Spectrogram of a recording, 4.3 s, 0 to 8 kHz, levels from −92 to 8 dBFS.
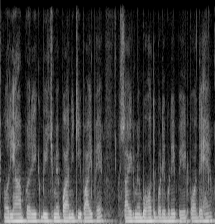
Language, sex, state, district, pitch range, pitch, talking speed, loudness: Hindi, male, Himachal Pradesh, Shimla, 120-125 Hz, 120 Hz, 250 wpm, -16 LUFS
